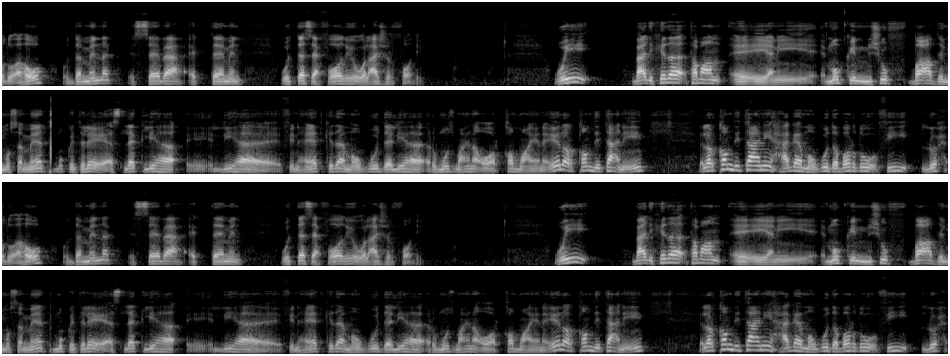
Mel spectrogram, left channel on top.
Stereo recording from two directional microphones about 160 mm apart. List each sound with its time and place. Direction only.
0.0 s speech: 20° left (ahead or behind)
5.5 s speech: 20° left (ahead or behind)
